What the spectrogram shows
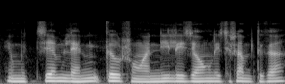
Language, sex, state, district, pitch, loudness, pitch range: Wancho, male, Arunachal Pradesh, Longding, 140 Hz, -16 LUFS, 135-150 Hz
